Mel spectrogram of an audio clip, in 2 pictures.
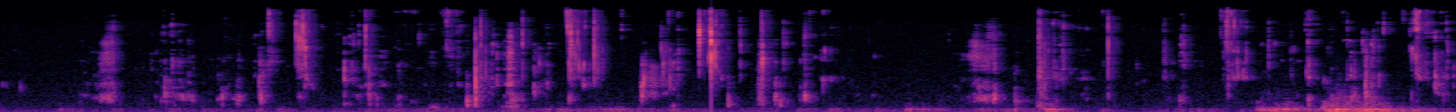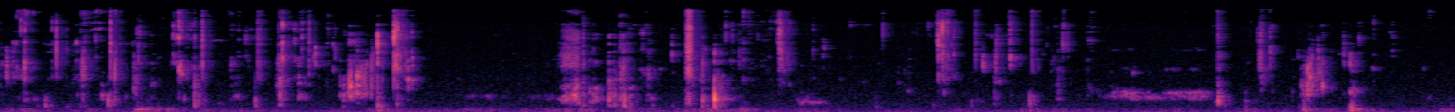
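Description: Close-miked chewing of a soft sponge cupcake topped with whipped cream: wet mouth clicks, smacks and squishes come in irregular runs, without speech.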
